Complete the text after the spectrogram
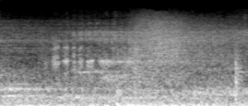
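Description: A blade slashes and strikes with a heavy hit.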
